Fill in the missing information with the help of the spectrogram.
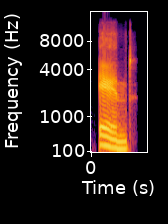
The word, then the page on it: end: Indian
